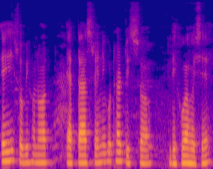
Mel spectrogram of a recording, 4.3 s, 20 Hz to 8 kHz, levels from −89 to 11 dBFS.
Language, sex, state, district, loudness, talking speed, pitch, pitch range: Assamese, male, Assam, Kamrup Metropolitan, -18 LUFS, 100 wpm, 135 Hz, 125-145 Hz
